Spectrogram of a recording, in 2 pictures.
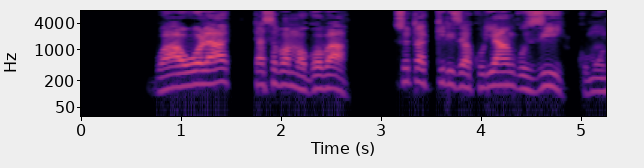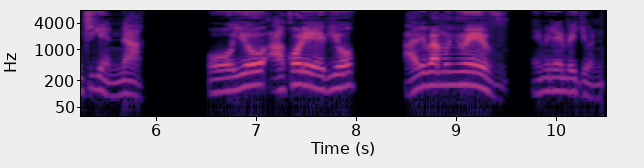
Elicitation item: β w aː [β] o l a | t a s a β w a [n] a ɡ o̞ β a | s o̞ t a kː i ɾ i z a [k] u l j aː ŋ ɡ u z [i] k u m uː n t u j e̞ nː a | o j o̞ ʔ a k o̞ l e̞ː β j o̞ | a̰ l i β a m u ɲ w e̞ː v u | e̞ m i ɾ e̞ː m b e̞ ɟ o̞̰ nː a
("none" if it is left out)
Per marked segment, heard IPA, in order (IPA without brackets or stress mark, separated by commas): w, m, k, i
